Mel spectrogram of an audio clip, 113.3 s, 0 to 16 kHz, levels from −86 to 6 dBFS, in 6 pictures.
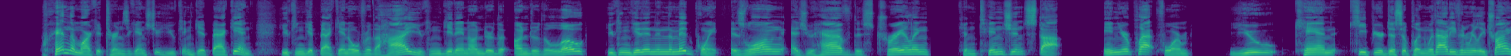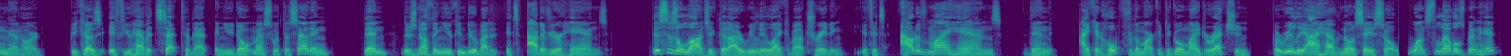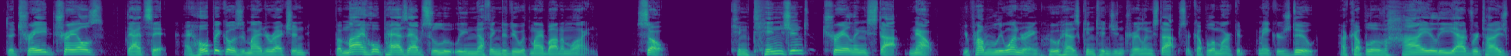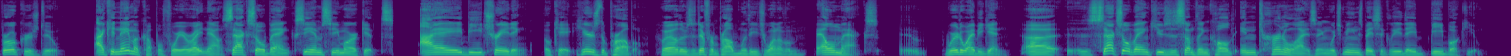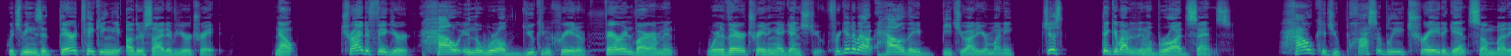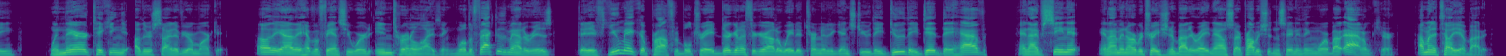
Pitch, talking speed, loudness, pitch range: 110 Hz, 190 wpm, -25 LUFS, 95-130 Hz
